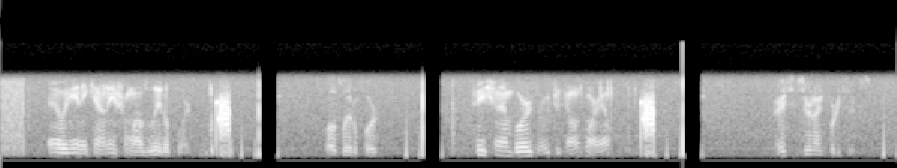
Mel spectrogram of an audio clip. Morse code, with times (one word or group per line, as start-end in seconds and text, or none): none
